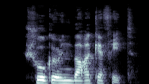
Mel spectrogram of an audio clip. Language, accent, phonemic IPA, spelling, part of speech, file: French, France, /ʃo kɔm yn ba.ʁak a fʁit/, chaud comme une baraque à frites, adjective, LL-Q150 (fra)-chaud comme une baraque à frites.wav
- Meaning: 1. champing at the bit 2. hot to trot, up for it, gagging for it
